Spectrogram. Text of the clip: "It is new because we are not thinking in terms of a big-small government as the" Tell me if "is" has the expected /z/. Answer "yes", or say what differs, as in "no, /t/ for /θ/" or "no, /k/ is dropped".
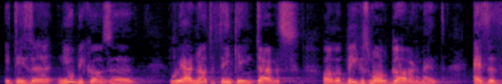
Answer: yes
